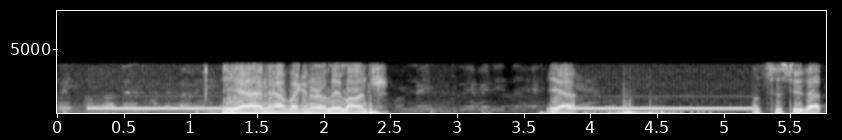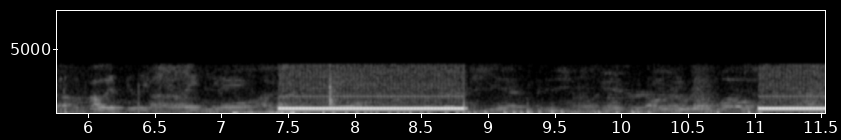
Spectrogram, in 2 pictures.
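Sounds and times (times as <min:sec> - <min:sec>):
faint murmuring voices: 0:00.0 - 0:11.5
telephone ringing with steady electronic tone: 0:00.1 - 0:02.2, 0:03.8 - 0:05.3, 0:07.4 - 0:08.9, 0:11.0 - 0:11.5
speech: 0:01.2 - 0:02.6, 0:03.7 - 0:04.4, 0:05.2 - 0:05.9.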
